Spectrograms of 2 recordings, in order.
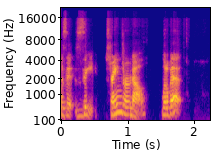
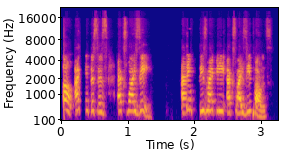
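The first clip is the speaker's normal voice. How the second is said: lightly voiced gossiping commenter, pitched up; mock commenters; 7 semitones higher than usual. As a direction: imitate idle speculation in a higher voice. Acting out speculating commenters.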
